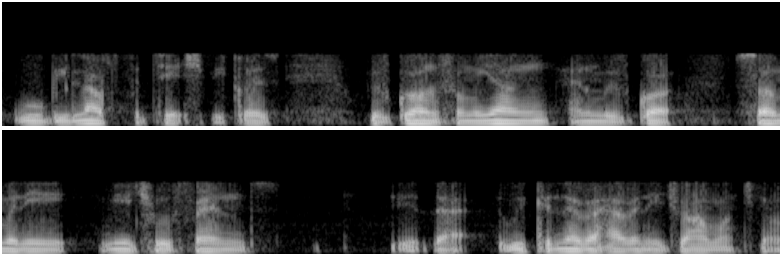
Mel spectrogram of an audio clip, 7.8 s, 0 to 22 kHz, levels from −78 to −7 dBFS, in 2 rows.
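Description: Speech clip with Dialogic VOX ADPCM throughout. Nothing is heard above 3.8 kHz. Plainly audible gritty hiss follows the speech, fitting 4-bit ADPCM at about 32 kbps.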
